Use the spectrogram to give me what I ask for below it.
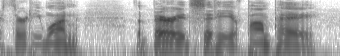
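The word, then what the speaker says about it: Pompeii: They pronounce it Pompei.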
